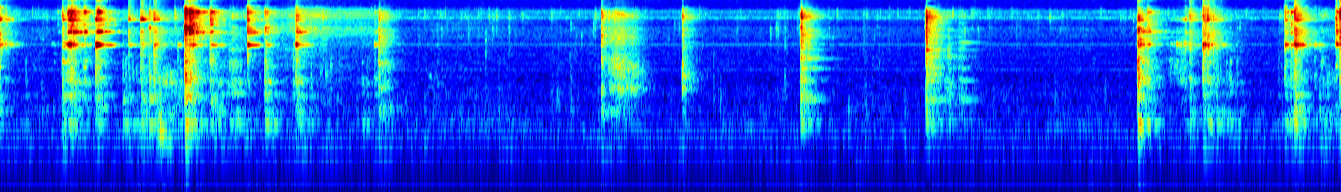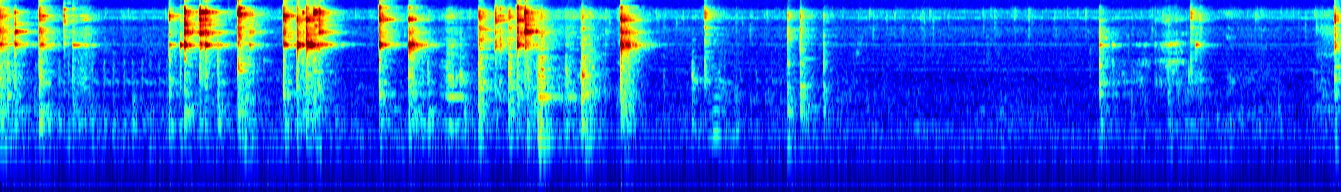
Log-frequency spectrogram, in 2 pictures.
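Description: Marinated peppers are spooned into small glass jars, with scattered bursts of clinking utensils against glass and bright knocks, separated by quiet pauses.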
